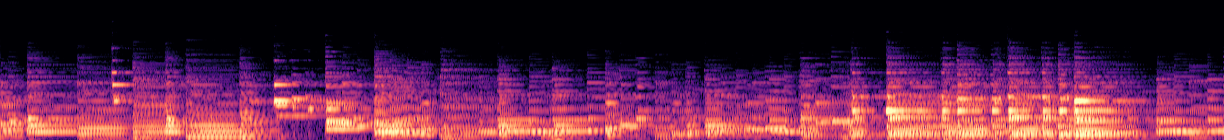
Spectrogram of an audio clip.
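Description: Solo piano playing a ragtime piece: a steady stream of struck notes and chords.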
